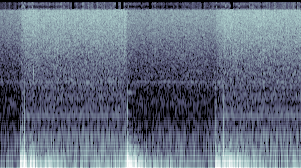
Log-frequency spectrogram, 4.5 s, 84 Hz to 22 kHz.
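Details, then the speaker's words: Hum when touching the Cloudlifter inline preamp in a Shure SM7B chain using cheap XLR cables: low steady mains-type hum swells on each touch then fades; possibly a grounding issue, unconfirmed. "some noise which means that there's some sort of a grounding issue possibly going on too"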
